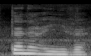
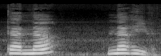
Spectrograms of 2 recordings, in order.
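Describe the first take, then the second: First: Said in the usual way. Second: "Tana n'arrive" in two pieces, higher and louder on "Tana"; syllables split. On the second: Shown as a demonstration. Reader sounding out an old postcard's place name, "Tana n'arrive" split in two. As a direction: break "Tana n'arrive" after "Tana", pausing before the rest.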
